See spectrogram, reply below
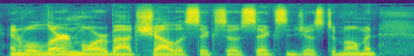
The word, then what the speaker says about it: Shala: We'll talk more about, is it Shayla 606? I forgot to ask about pronunciation. Shayla 606, right? – Shala 606.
